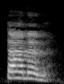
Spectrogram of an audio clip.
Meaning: 1. hand (of humans) 2. leg (of animals)
- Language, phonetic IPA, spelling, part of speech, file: Malagasy, [ˈta.nən], tanana, noun, Mg-tanana.ogg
